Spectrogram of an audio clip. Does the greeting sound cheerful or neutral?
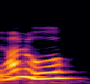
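neutral. It is said in a flat, neutral way. The speaker is in an average mood. "d'humeur moyenne, je dis allô, genre neutre quoi"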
